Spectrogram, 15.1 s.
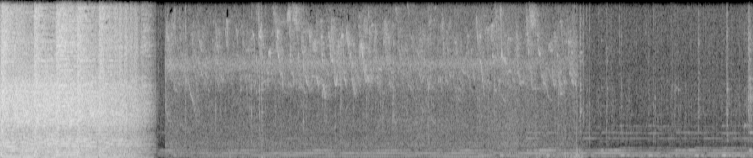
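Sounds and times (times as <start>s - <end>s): small birds chirping: 3.2s - 11.9s.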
